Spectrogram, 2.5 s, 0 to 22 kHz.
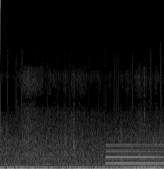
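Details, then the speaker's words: Hyundai Genesis Coupe 3.5L on road test after custom dual-tip muffler replaced a loud hack job; deep, smooth, even rumble, no rasp, drone or rattle, plenty of power; normal exhaust note. "oh she sounds good he's going to be happy he still got that nice little 30y feeling to it but it's not overwhelming there plenty of power still sh I think it drives"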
